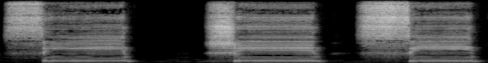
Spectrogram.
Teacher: اس کے بعد سین شین سین، یہ حروف سٹی والا حروف ہے، اور اس سے تھوڑا جب ہم پڑھتے ہیں تو ہمارے منہ سے پہلے ہوا نکلے گی، ہوا کی زور سے نکلے گی، اور سیٹی بجتے ہوئے یہ الفاظ ادا ہوگا۔ سین شین صاد، یہ لفظ بھی پر پڑھا جائے گا، اور ضاد، اس لفظ کو بہت سے لوگ ضاد پڑھتے ہیں اور بہت سے لوگ ضاد پڑھتے ہیں۔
